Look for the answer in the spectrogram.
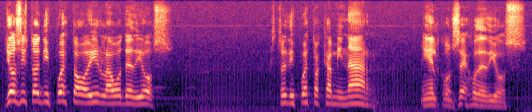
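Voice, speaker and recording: A man's voice: high-pitched, moderate pace, a little hiss or hum. A man preaching a sermon in a church, speaking emphatically and putting direct questions to his congregation. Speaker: pastor. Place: church sanctuary.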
